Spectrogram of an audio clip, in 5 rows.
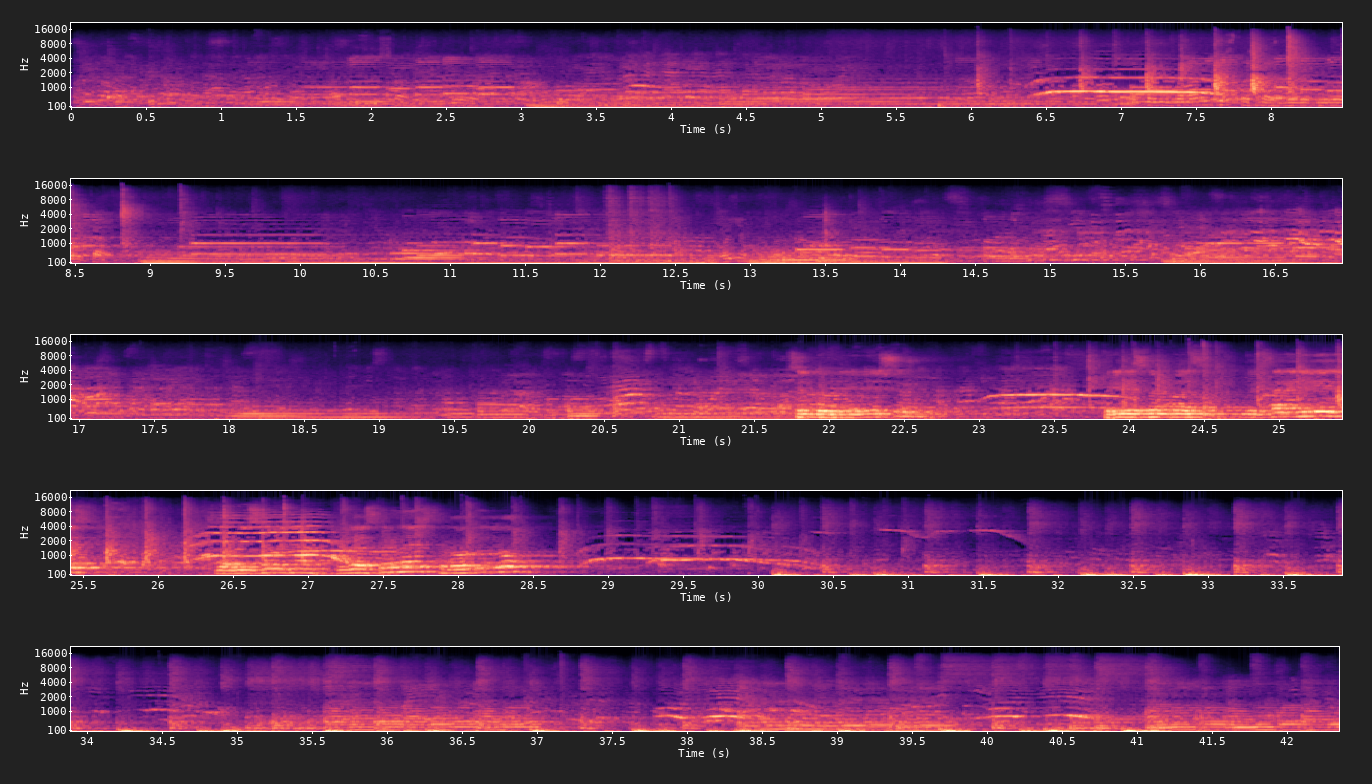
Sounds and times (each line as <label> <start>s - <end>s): Guitar plays 0.0s - 27.9s
People drink and chatting 0.0s - 42.3s
vocalist presents the group 23.8s - 28.6s
Guitar plays 30.2s - 42.3s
